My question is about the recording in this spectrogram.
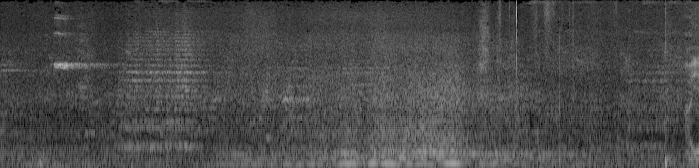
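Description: A motor vehicle's engine with a steady low hum that swells to its loudest about five to seven seconds in, then fades away, as if passing by.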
